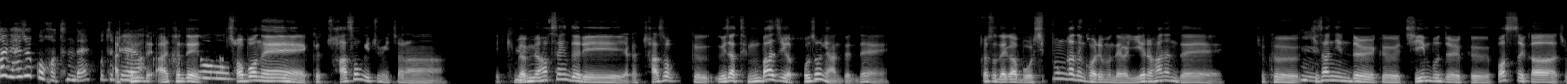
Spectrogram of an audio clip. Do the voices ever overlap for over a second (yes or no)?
yes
